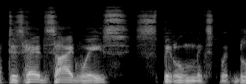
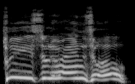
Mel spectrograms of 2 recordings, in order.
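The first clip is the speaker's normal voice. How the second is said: begged; 7 dB louder, slower than usual. A narrator's reading. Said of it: "he begged".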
